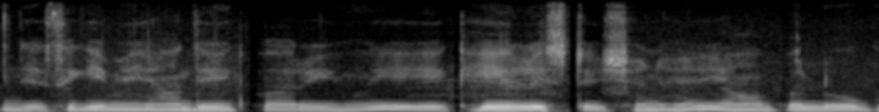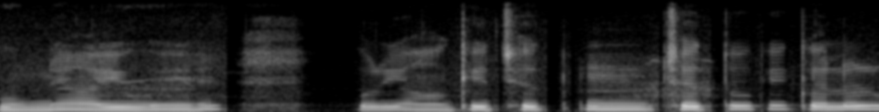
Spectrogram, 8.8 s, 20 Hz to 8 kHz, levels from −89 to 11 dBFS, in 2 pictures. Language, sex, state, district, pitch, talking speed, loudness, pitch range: Hindi, female, Odisha, Sambalpur, 210 Hz, 190 wpm, -18 LUFS, 200-225 Hz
